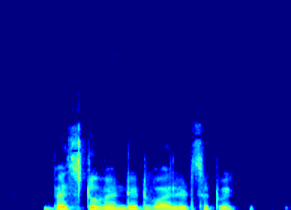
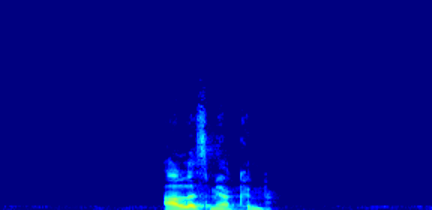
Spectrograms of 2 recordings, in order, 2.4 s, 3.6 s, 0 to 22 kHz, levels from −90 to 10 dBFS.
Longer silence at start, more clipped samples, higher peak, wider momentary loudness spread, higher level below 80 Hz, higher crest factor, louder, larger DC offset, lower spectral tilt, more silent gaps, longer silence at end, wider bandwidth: second, 0.35 s vs 1.35 s; neither; first, -12 dBFS vs -20 dBFS; second, 10 LU vs 19 LU; first, -68 dBFS vs -84 dBFS; about the same, 22 dB vs 24 dB; first, -33 LUFS vs -37 LUFS; neither; about the same, -6 dB/octave vs -5.5 dB/octave; neither; second, 0.5 s vs 1.35 s; second, 9.4 kHz vs 11.5 kHz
